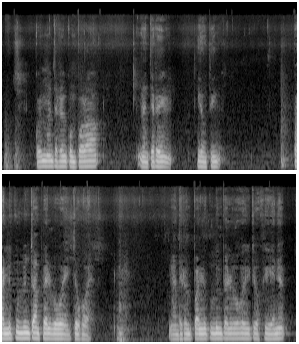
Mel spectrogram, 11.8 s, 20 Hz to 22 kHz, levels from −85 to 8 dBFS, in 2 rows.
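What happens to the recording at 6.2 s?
Nothing goes wrong at 6.2 s; the speech continues intact through that moment.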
